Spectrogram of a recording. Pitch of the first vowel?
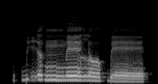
high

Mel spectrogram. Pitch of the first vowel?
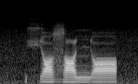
high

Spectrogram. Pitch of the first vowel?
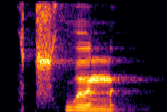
falling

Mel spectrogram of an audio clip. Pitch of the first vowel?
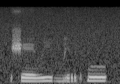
low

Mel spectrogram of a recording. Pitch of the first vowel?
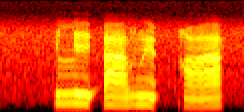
falling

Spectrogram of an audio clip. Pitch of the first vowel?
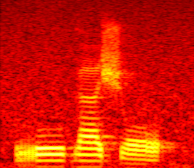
high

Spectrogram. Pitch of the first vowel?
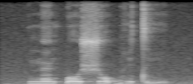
high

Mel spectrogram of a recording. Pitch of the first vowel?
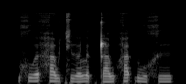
rising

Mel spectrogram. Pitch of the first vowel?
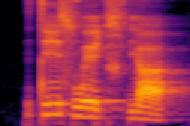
high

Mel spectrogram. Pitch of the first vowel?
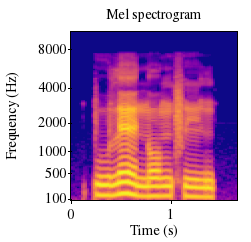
low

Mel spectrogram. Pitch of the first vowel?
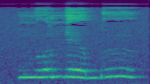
rising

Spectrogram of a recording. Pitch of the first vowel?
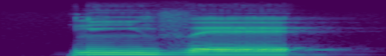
low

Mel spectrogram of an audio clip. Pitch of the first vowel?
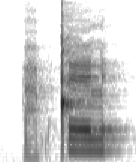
low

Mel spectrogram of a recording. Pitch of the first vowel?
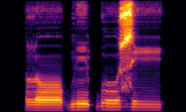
low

